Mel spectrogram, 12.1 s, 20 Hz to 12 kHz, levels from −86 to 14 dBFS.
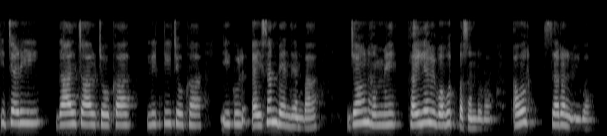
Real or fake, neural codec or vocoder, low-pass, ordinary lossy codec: fake; codec, 16 kHz, 2 kbps, FreqCodec, larger model; 7.2 kHz; none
